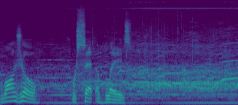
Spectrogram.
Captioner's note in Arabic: المتظاهرون يهتفون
